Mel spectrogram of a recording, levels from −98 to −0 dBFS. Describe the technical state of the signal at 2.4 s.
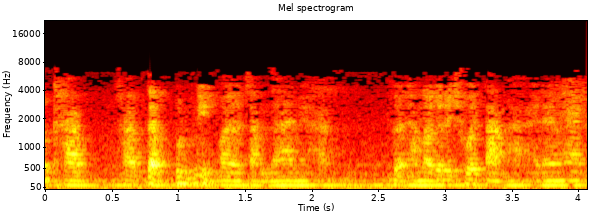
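At 2.4 s, as across the whole clip, the speech is dull with nothing above 7 kHz and has a warbling, smeared texture, likely from low-bitrate AAC compression rather than a plain low-pass filter.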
